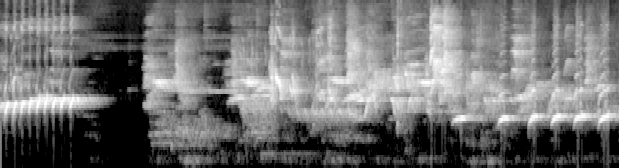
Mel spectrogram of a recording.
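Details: Rain-time song of a white-rumped shama: a buzzy rising note, a short pause, then dense chattering and whistled phrases, finishing with repeated quick upslurred notes.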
